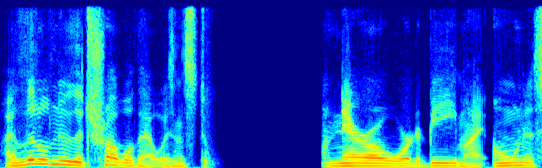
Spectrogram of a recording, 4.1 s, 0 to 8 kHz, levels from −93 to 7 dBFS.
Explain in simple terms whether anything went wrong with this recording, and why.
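From 1.54 s to 2.43 s the sound stops: a brief fading buzz carries on the last sound, then about three quarters of a second of silence. This is likely a long network dropout, with the missing audio never recovered when the sound resumes.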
